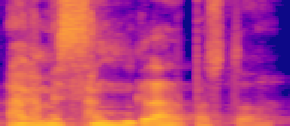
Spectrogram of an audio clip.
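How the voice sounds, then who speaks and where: A man's voice: on the high side, slow, a little mellow, breathy edge. A man voicing a tearful drunken man begging his pastor. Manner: pleading, slurred and tearful. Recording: long church-hall reverb.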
